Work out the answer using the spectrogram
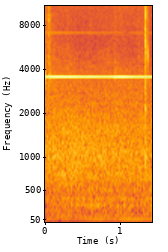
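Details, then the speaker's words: Flooded excavator, key-on after new oil, filters and repaired wiring: high steady electronic beep over low rumble shows the system has power again; normal power-on buzzer. "that's a good sign yeah beeping's nice"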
